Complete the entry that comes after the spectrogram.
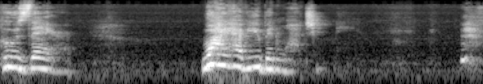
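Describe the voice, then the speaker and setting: In a put-on character voice that sounds female, the speaker talks at a fairly slow pace with a fairly high pitch and a hissing quality. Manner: hissing, suspicious.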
